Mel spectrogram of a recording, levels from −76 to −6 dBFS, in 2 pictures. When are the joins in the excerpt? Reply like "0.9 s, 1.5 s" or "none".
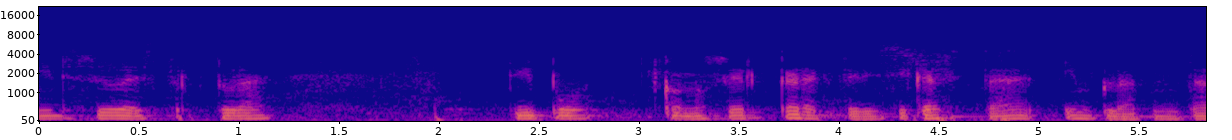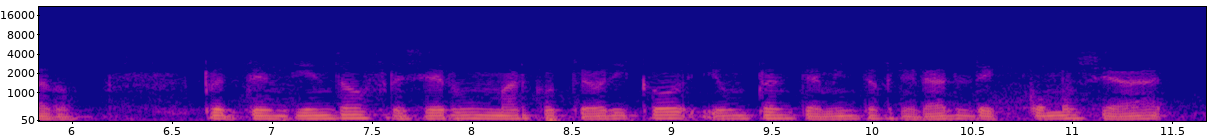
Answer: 4.6 s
